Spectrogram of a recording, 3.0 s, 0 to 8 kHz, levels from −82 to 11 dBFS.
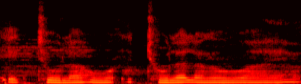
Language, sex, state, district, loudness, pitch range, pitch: Hindi, female, Bihar, Kishanganj, -36 LUFS, 210-215 Hz, 210 Hz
